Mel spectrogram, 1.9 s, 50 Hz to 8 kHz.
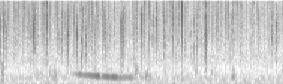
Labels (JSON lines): {"label": "biophony", "recorder": "SoundTrap 300"}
